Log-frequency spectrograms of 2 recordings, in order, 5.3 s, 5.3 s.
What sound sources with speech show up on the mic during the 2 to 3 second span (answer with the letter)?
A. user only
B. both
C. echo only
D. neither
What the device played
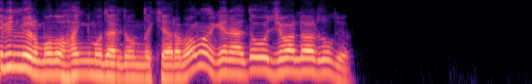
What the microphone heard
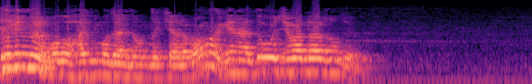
C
